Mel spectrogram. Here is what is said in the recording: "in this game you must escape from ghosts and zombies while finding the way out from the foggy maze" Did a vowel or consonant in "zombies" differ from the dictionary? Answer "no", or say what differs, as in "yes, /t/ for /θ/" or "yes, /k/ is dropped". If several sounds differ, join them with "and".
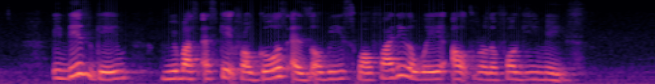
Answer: yes, /m/ is dropped and /s/ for /z/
